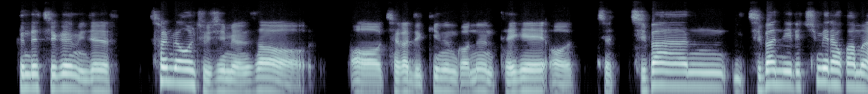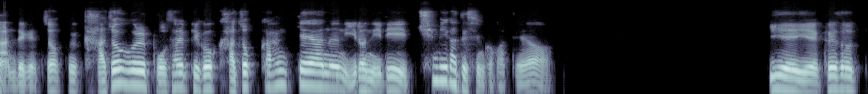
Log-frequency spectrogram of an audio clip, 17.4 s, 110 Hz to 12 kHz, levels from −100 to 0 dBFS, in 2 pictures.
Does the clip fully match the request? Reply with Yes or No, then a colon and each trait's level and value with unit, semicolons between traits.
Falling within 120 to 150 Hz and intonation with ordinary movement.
No: medium, 140 Hz; wide, 6.7 semitones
